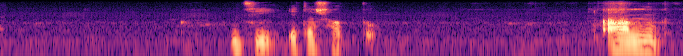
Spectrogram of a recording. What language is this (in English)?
Bangla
